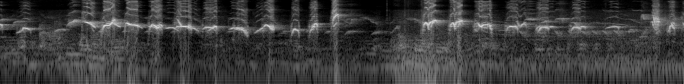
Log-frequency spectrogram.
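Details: A crested greater green leafbird in vigorous song meant to arouse stressed leafbirds that stopped singing; quick series of high chirps and twisting whistles, two bursts split by a short silence.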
